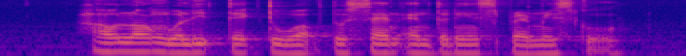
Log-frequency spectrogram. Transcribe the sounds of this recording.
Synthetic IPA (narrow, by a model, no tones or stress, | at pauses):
hawlɔ̃ŋwilittek̚tuwɔk̚tusɛ̃nɛ̃ntunispɹamɛɹiskṵl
